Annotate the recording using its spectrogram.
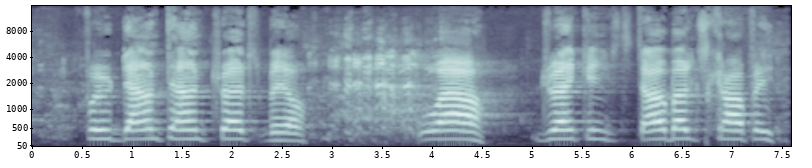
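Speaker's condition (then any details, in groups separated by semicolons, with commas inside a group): Cerebral palsy; uses left hand only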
